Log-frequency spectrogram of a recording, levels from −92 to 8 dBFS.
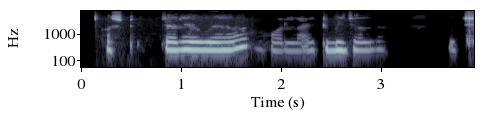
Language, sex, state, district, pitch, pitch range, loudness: Hindi, female, Bihar, Begusarai, 255 Hz, 245-265 Hz, -26 LUFS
